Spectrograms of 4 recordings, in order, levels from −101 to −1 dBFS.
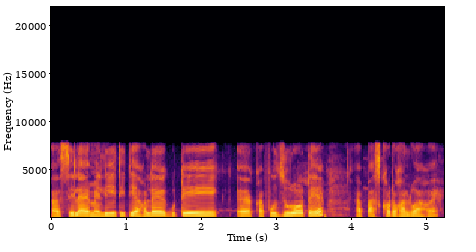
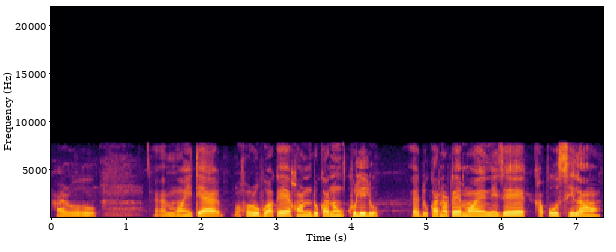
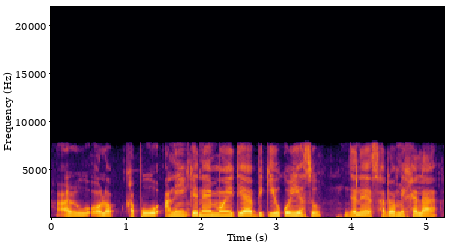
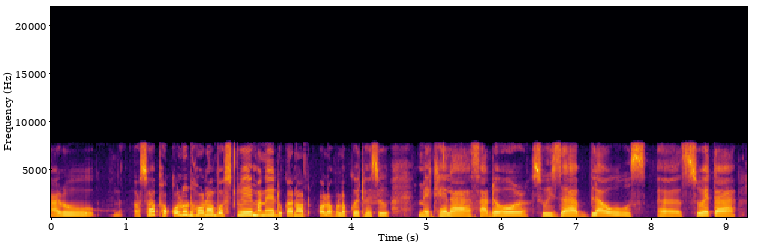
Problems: none marked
